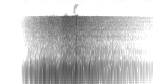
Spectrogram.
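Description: Whoosh sound effect for an intro logo reveal: one deep, rushing swell that starts about a third of a second in, peaks around the middle and fades away by the end.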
